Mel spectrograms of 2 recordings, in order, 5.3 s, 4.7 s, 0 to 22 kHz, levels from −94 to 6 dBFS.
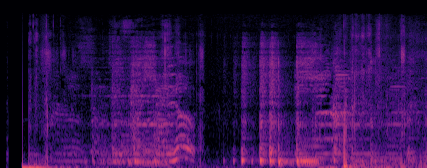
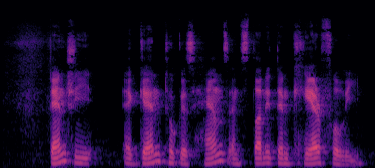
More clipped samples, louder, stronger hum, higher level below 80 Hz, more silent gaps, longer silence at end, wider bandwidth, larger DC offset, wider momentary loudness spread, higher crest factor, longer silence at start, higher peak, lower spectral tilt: neither; about the same, -41 LUFS vs -41 LUFS; neither; first, -52 dBFS vs -82 dBFS; first, 0.10-0.26 s vs none; second, 0 s vs 0.15 s; first, 15.5 kHz vs 14 kHz; neither; first, 17 LU vs 12 LU; about the same, 26 dB vs 24 dB; second, 0.05 s vs 0.2 s; first, -16 dBFS vs -20 dBFS; first, -5 dB/octave vs -3.5 dB/octave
